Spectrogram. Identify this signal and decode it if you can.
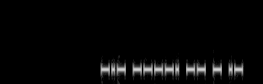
Morse code, heard as a keyed tone, about 45 wpm, 700 Hz. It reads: K9MTA
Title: USA Call Signs - 5 Characters - Repeated 2x - 45wpm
